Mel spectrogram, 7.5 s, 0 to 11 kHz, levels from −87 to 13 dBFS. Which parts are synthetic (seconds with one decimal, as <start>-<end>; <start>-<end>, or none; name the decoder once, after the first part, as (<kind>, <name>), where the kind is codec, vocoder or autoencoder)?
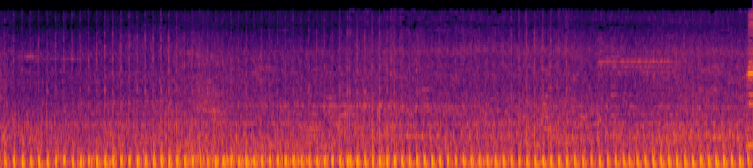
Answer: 3.5-6.3 (vocoder, BigVGAN v2)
